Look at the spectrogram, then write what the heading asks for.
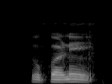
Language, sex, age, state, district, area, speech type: Goan Konkani, male, 45-60, Goa, Quepem, rural, read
